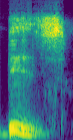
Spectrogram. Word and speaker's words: business: in the beginning because you don't say bus do you say biz like business is how it's pronounced they may have spelled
